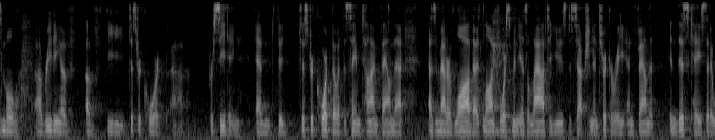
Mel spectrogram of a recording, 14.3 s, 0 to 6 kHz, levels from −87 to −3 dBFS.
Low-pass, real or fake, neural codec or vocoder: 5.4 kHz; real; none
